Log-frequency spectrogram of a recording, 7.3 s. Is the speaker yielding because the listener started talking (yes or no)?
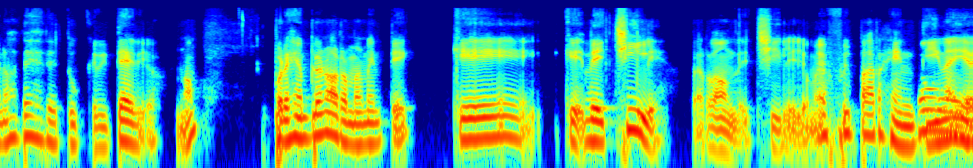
yes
